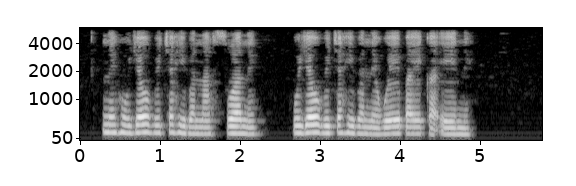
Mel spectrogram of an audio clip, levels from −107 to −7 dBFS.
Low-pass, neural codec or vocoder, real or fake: 5.4 kHz; none; real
